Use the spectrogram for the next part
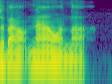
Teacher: So ow in words like about and now sounds more nasal when says it. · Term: Nasal sound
